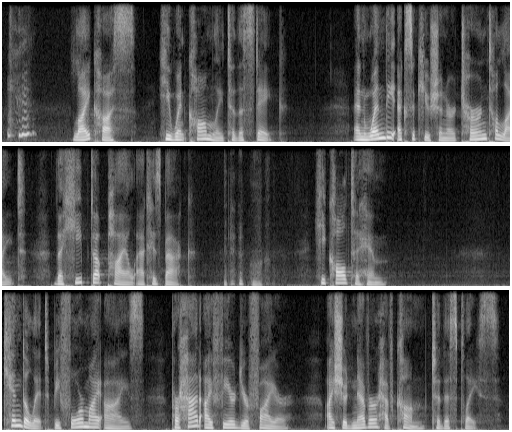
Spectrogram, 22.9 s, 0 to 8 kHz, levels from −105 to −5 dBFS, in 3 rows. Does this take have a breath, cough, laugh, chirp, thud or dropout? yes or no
yes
